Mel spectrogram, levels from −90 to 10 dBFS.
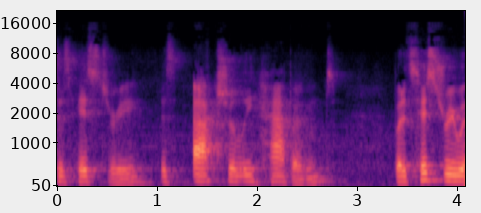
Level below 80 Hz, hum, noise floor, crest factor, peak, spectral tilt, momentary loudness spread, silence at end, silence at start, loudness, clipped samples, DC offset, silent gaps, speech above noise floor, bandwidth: -60 dBFS; none; -52 dBFS; 20 dB; -2 dBFS; -5 dB/octave; 16 LU; 0 s; 0 s; -23 LUFS; under 0.1%; under 0.1%; none; 30 dB; 15 kHz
